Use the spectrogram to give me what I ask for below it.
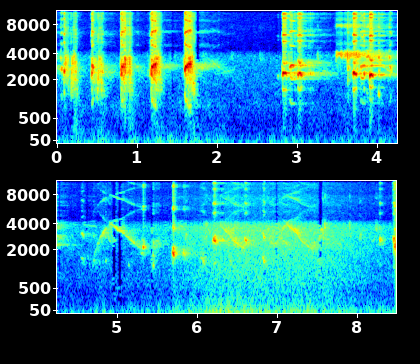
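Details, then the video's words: Adult female bald eagle at a nest with a month-old eaglet, giving a run of short high chirping notes, then pausing while other forest birds add thin sliding whistles. "Mom's Vocal"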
